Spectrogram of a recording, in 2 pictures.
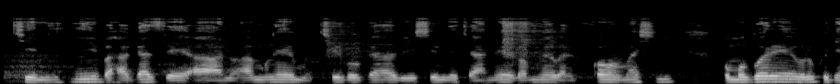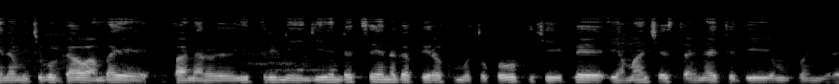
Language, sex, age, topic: Kinyarwanda, male, 25-35, government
